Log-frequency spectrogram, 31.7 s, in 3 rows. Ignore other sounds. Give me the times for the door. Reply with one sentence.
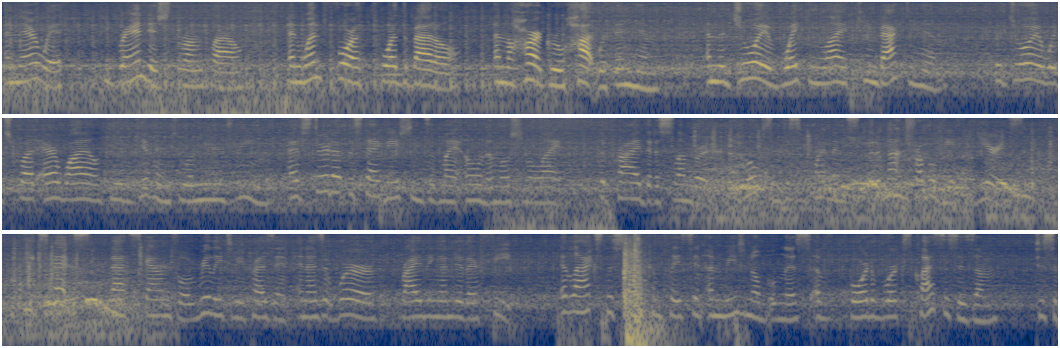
You can hear the door from 1.4 to 3.0 s, from 15.4 to 16.7 s and from 26.6 to 28.6 s.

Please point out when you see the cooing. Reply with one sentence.
You can hear the cooing from 17.1 to 22.9 s.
